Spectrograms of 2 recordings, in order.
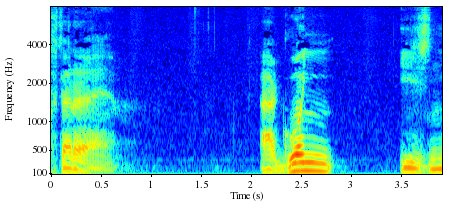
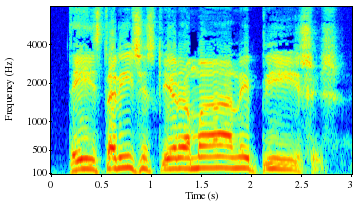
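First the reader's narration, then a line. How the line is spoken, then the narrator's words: Growling. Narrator (Russian): рычал Юренев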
